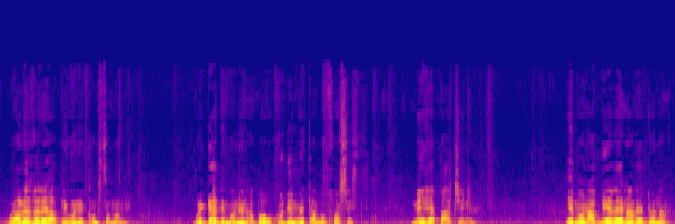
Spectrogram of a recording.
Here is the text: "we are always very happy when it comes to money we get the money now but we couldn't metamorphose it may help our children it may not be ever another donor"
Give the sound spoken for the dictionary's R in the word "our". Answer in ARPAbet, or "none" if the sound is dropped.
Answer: W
